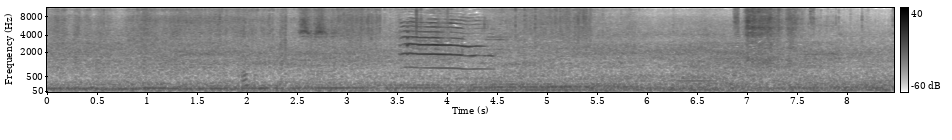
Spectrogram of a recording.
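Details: A shy stray cat waiting to be picked up utters a single drawn-out, gently falling meow, with a fainter second call, against constant low engine rumble.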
